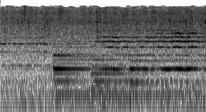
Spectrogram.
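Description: Slow, sad background music of long held notes, a new chord coming in about half a second in, over a steady rain sound effect.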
